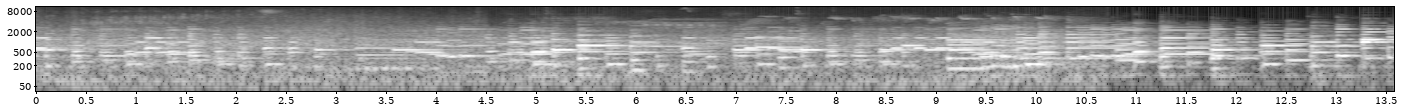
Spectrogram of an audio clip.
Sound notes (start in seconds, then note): 4.9 birds chirping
